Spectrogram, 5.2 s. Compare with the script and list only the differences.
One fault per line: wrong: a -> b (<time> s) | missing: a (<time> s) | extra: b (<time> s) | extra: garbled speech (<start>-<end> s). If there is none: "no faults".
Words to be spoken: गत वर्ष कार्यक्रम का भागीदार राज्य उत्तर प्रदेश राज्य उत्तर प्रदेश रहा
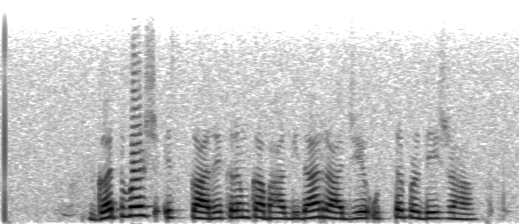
extra: इस (1.7 s)
missing: राज्य उत्तर प्रदेश (4.5 s)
